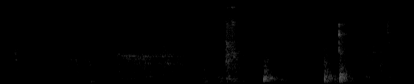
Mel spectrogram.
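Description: Near silence with faint handling noise: a brief rustle, then a few soft knocks, the loudest near the end, as an acoustic guitar is held and the player settles onto a seat.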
